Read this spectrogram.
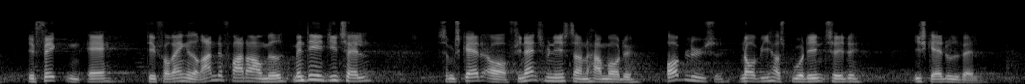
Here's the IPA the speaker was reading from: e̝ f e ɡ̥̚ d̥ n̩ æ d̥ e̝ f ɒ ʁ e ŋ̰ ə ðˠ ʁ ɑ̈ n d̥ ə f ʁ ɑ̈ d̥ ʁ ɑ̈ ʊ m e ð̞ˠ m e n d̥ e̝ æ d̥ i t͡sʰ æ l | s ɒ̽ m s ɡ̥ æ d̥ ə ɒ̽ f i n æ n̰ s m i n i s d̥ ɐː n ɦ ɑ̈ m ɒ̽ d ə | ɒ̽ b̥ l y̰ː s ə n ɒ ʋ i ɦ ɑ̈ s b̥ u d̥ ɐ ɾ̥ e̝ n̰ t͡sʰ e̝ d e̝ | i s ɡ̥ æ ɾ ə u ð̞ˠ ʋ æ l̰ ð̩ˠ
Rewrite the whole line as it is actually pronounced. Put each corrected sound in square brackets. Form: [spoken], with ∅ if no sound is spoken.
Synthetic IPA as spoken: e̝ f e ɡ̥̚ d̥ n̩ æ d̥ e̝ f ɒ ʁ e ŋ̰ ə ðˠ ʁ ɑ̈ n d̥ ə f ʁ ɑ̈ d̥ ʁ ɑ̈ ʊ m e ð̞ˠ m e n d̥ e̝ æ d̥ i t͡sʰ æ l | s ɒ̽ m s ɡ̥ æ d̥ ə ɒ̽ f i n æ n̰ s m i n i s d̥ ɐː n ɦ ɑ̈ m ɒ̽ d ə | ɒ̽ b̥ l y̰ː s ə n ɒ ʋ i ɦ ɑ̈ s b̥ u [∅] ɐ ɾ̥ e̝ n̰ t͡sʰ e̝ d e̝ | i s ɡ̥ æ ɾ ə u ð̞ˠ ʋ æ l̰ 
